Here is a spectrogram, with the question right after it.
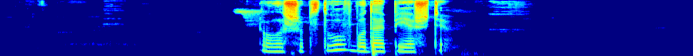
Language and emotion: Russian, neutral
